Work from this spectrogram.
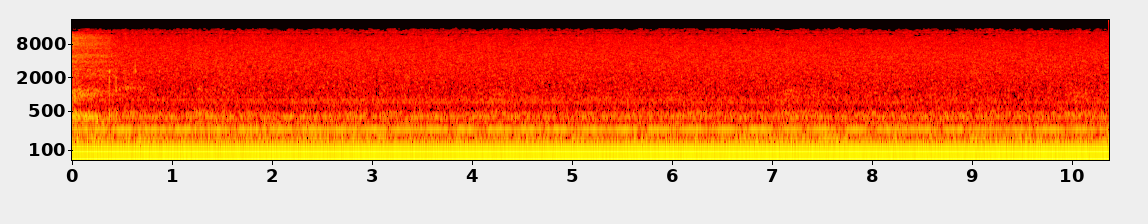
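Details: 2021 Toyota RAV4 Prime SE starting up in EV mode at 57 degrees with Auto AC off, fourth repeat test: the heat pump gives a loud, steady low hum of constant pitch with no rattle or groan, so the infamous heat pump noise is absent and it runs normally.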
